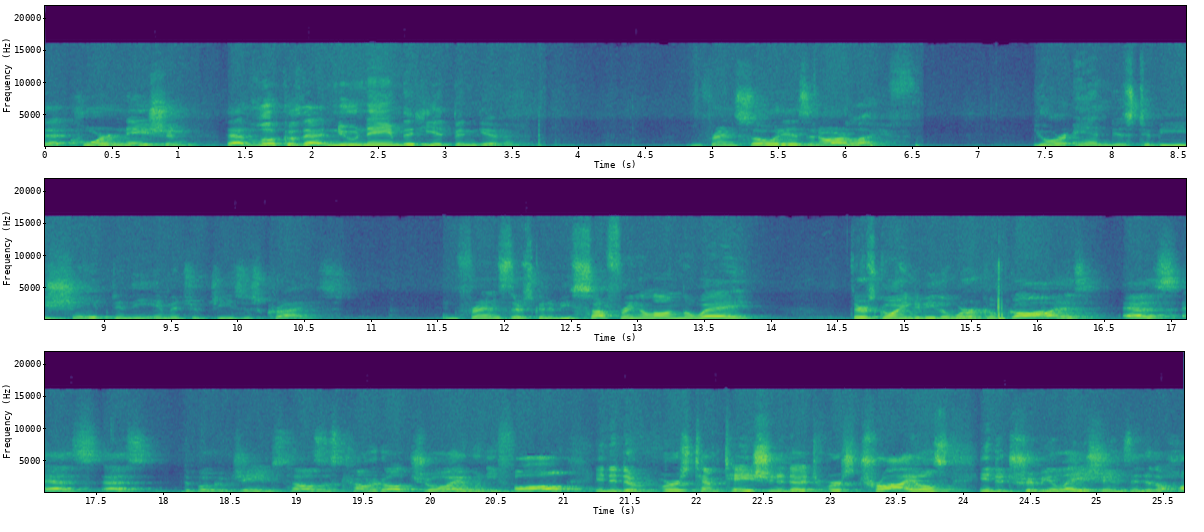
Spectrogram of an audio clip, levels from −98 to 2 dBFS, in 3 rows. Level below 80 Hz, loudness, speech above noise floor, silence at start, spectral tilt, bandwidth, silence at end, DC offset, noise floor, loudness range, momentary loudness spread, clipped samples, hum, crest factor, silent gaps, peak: -56 dBFS; -23 LUFS; 28 dB; 0 s; -4 dB/octave; 16.5 kHz; 0 s; under 0.1%; -52 dBFS; 7 LU; 13 LU; under 0.1%; none; 20 dB; none; -4 dBFS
